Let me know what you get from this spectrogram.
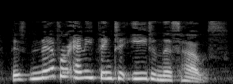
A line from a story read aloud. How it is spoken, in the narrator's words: the child is hungry, shouts out to his mother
